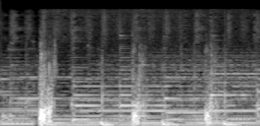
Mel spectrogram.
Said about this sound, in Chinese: 奶奶拿起了饮料，喝了一大口。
